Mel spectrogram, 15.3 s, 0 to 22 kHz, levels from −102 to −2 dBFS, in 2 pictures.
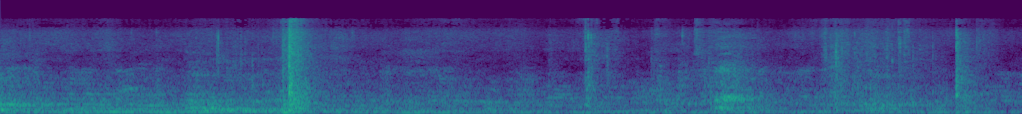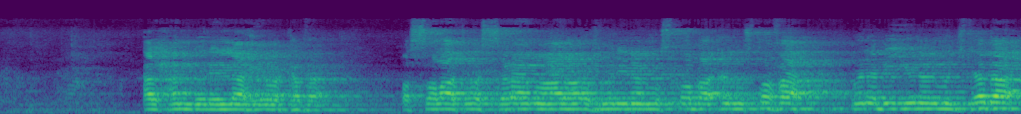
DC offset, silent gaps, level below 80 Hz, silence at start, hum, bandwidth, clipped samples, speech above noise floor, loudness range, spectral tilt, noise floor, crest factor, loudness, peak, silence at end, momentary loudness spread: under 0.1%; none; -64 dBFS; 0 s; none; 11.5 kHz; under 0.1%; 29 dB; 21 LU; -5.5 dB/octave; -59 dBFS; 22 dB; -31 LUFS; -10 dBFS; 0 s; 23 LU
